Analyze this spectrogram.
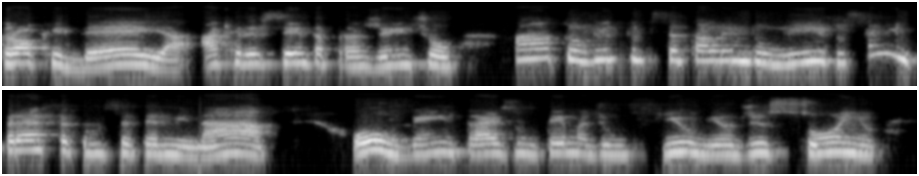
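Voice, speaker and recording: A woman with a fairly high, somewhat breathy voice uses lively intonation and keeps a moderate pace. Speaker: radio announcer and psychologist. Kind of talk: interview answer.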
